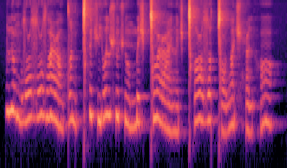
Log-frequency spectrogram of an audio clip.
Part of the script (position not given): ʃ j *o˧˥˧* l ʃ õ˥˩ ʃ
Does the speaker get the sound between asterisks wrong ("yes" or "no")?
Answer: no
